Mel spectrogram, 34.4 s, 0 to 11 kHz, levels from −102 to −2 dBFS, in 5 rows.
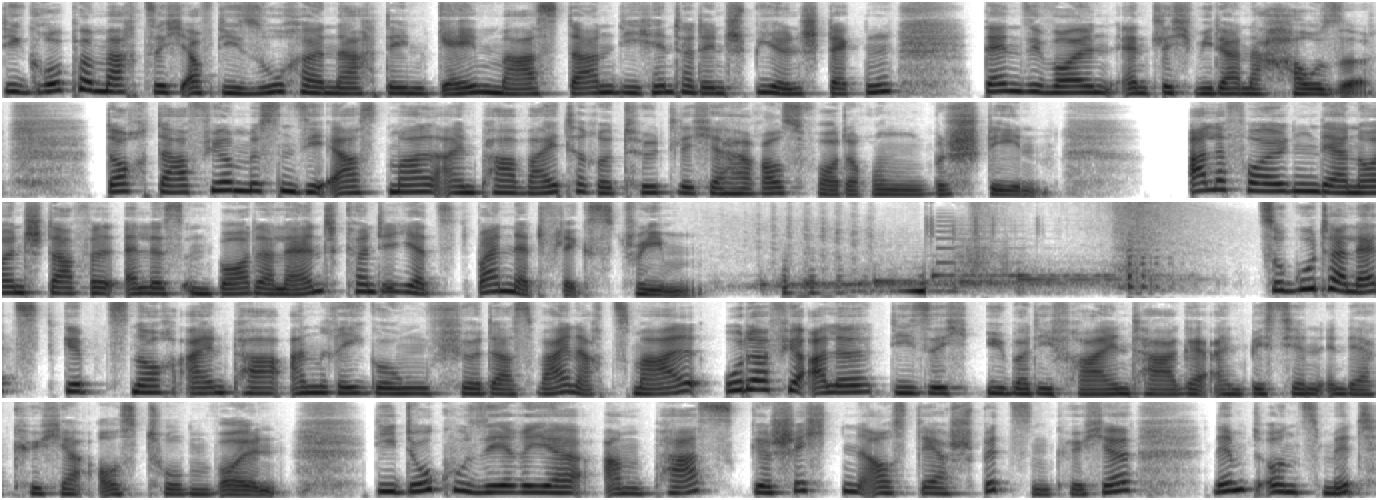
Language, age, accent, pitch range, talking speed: German, 30-49, German, 175-240 Hz, 150 wpm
